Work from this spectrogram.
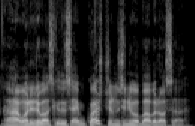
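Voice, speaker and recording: A cocky teenage boy putting on a haughty, condescending grown-up manner, as a man reads him. His tone is bright and sharp, with lively rises and falls. The sound is dry and close. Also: fairly low pitch, fast, dry recording. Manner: condescending, smooth. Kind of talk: audiobook character voice.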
